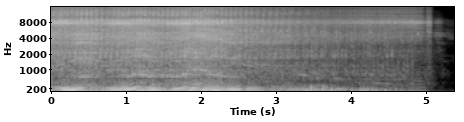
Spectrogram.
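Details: VW G1 with carburetted AP engine: idle surges and wavers, then sags and dies within seconds; fuel pump pressure practically zero, engine starving for fuel, had stalled repeatedly on the road.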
